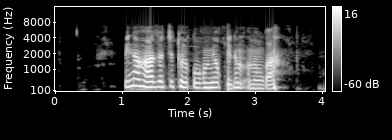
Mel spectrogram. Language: Uyghur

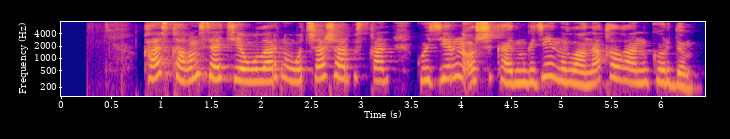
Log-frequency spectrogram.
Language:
Kazakh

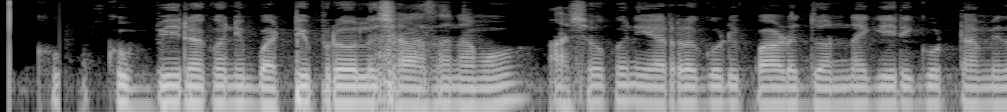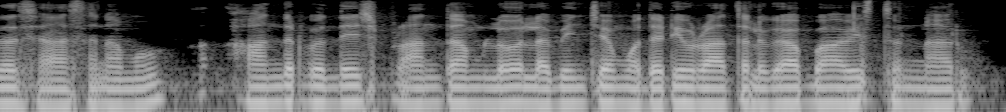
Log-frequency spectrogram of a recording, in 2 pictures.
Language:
Telugu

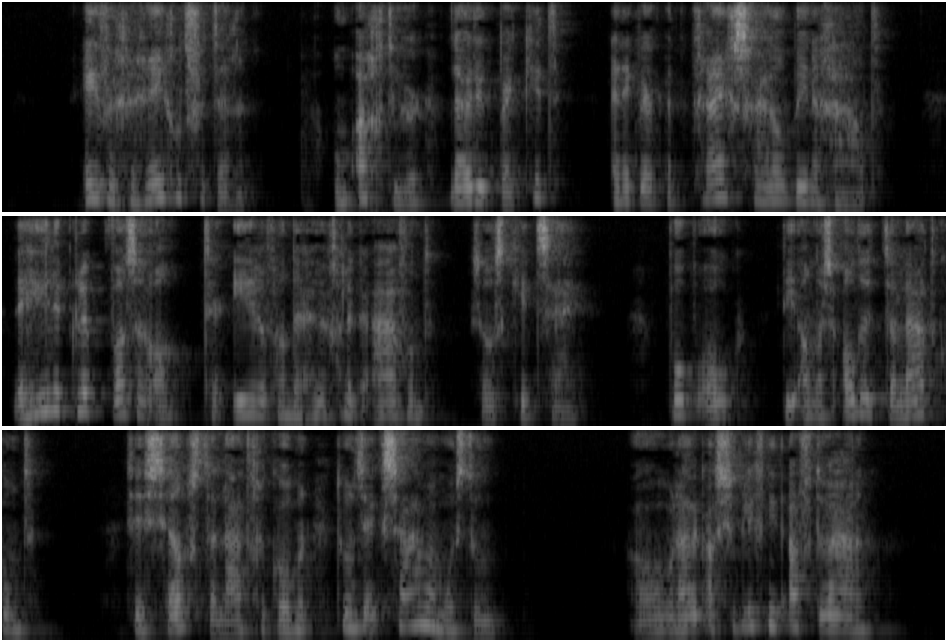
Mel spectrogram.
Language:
Dutch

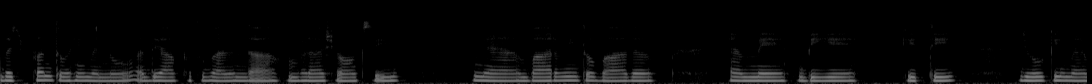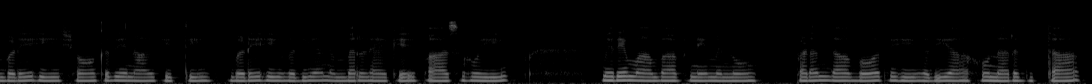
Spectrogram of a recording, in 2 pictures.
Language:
Punjabi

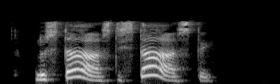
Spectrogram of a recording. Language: Latvian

